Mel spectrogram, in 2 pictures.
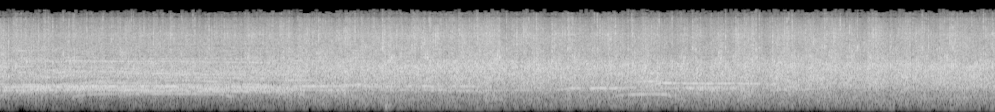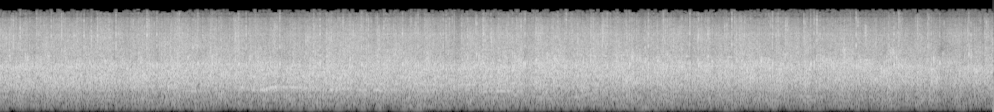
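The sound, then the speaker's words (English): Brisbane audience applauding and cheering a writer brought on stage, a long, loud wash of dense clapping with a few cheers that holds steady throughout. “Please put your hands together and make fabulous Brisbane noises for Michelle Law!”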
